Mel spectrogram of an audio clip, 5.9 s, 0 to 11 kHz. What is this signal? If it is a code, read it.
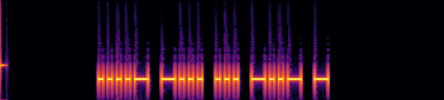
Morse code, heard as a keyed tone, about 20 wpm, 700 Hz. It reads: 4BSXT
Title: Code Groups - 5 Letter:Numbers - 20wpm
